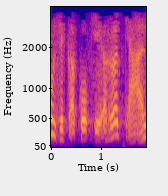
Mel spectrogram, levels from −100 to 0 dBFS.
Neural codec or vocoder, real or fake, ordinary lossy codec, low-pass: codec, 24 kHz, 0.9 kbps, DualCodec; fake; MP3, 16 kbps; 3.6 kHz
